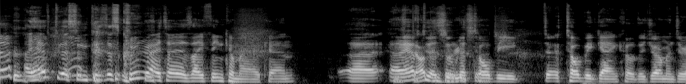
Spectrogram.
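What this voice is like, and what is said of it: Usual voice. Nothing is said of it.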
